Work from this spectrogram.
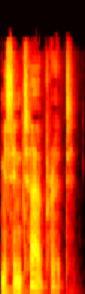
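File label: "misinterpret", British English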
